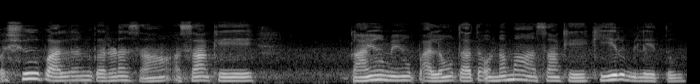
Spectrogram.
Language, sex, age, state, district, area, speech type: Sindhi, female, 45-60, Gujarat, Surat, urban, spontaneous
